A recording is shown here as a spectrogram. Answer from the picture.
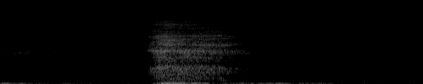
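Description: A man's sigh: one breathy exhale lasting about a second, starting about a second and a half in.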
